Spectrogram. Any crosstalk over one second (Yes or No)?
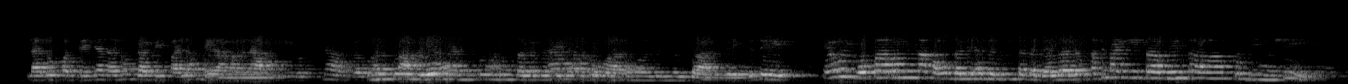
Yes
